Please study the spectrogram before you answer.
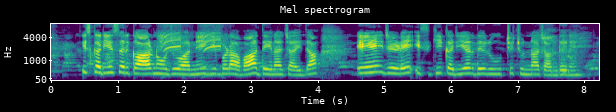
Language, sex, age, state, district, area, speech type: Dogri, female, 18-30, Jammu and Kashmir, Kathua, rural, read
